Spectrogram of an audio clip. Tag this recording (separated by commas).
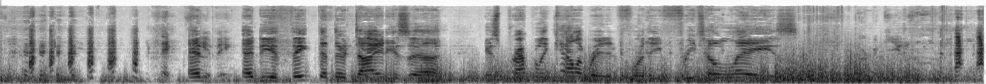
Speech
